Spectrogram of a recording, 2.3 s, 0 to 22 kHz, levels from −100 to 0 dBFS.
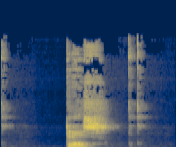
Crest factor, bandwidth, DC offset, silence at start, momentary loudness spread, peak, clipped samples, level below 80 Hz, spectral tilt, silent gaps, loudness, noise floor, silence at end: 20 dB; 17 kHz; under 0.1%; 0 s; 18 LU; -2 dBFS; under 0.1%; -62 dBFS; -2.5 dB/octave; none; -16 LUFS; -76 dBFS; 0.45 s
